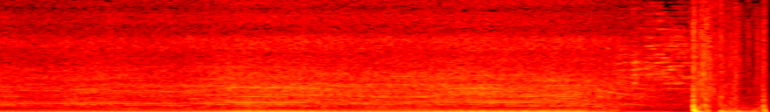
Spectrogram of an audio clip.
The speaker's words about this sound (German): Heutzutage könnte es natürlich auch irgendein Irrer mit der Kettensäge sein.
